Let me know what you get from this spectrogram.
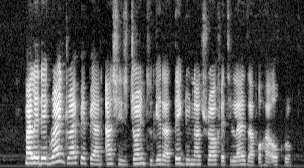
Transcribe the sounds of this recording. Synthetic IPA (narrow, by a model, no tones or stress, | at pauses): maledeɡɹãɪ̃ndɹaɪpepɛãndaʃisd͡ʒɔ̃ɪ̃ntuɡɛdatek̚dunat͡ʃuɹalfɛtʰilaɪzafɔɦaɔkɹɔ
